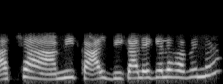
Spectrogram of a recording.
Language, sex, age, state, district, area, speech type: Bengali, female, 45-60, West Bengal, North 24 Parganas, urban, conversation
